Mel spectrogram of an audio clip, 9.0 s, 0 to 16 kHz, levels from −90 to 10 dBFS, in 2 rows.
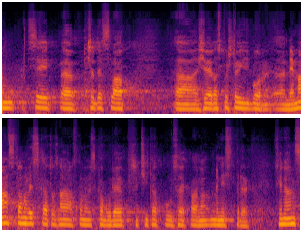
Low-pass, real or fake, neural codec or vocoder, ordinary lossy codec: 14.4 kHz; fake; codec, 44.1 kHz, 3.4 kbps, Pupu-Codec; Opus, 16 kbps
